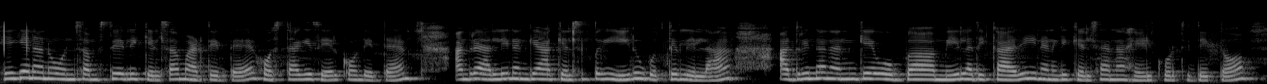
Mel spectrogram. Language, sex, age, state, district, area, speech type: Kannada, female, 18-30, Karnataka, Shimoga, rural, spontaneous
